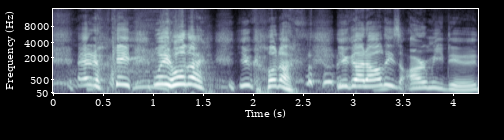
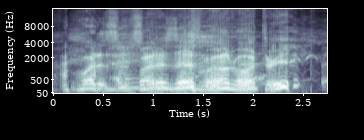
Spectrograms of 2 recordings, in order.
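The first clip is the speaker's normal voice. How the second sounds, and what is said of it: Grover-like cab driver voice. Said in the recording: “that was a good impression of the cab driver... It's fucking Grover from Sesame Street.”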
